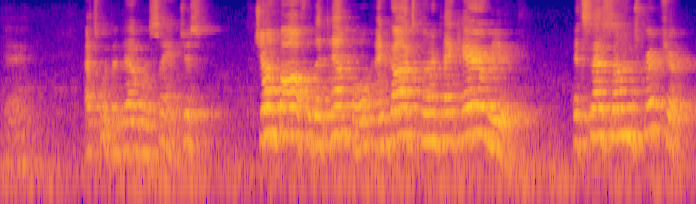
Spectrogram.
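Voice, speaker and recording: A middle-aged man preaching a sermon from the pulpit, telling a story with lively, emphatic delivery. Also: very high-pitched, measured pace, slight background noise. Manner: animated, gesturing, rising to loud emphasis. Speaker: pastor. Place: large church sanctuary, at the pulpit. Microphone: pulpit microphone, filmed from far camera. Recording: very echoey church with faint ambience.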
